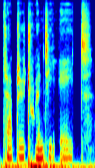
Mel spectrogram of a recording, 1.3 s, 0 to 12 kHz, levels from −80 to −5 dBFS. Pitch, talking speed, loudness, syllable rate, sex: 145 Hz, 140 wpm, -19 LUFS, 4.5 syllables/s, female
